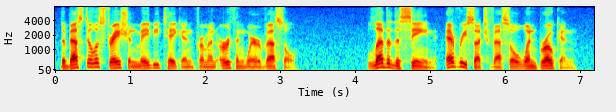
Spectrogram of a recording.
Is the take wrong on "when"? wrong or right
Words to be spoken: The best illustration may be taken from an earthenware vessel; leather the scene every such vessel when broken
right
